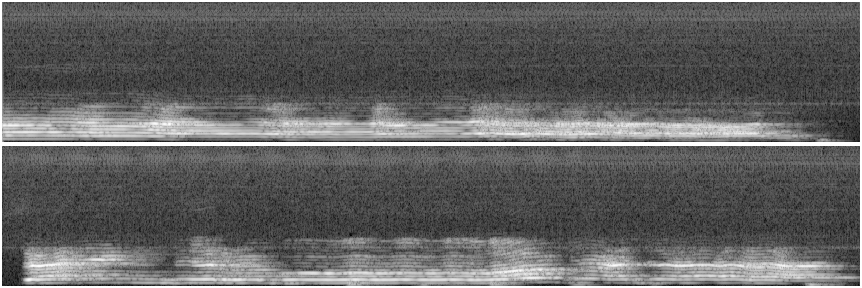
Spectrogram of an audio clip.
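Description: A man singing an unaccompanied devotional hymn in long, ornamented held notes that waver and slide in pitch. He breaks off for a breath about four seconds in, then resumes.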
